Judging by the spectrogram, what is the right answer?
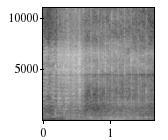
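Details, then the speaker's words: Freshly revived 425 engine with Quadrajet carburetor, just started after sitting: quick light ticking over a rough just-started idle; cold-start lifter clatter expected to fade once oil pressure builds. "All right. It runs lifter clatter. That'll go away with oil pressure."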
